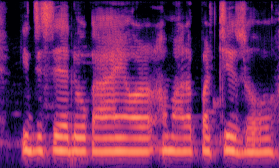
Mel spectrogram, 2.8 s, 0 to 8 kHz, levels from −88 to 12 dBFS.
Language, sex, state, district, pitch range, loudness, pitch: Hindi, female, Bihar, Muzaffarpur, 200-215 Hz, -14 LUFS, 205 Hz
